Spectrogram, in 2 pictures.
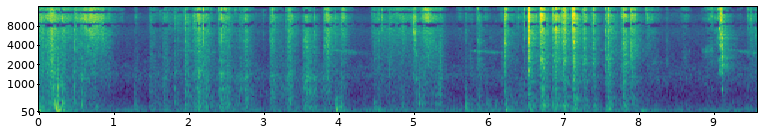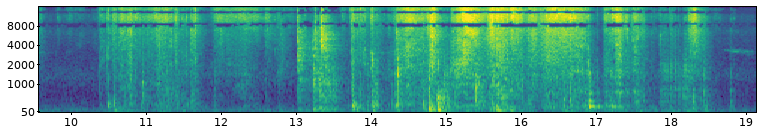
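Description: A cardboard shipping box being cut open with scissors and handled: scattered snips, scrapes, knocks and rustles of cardboard, busiest and loudest a few seconds before the end as the lid is opened.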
